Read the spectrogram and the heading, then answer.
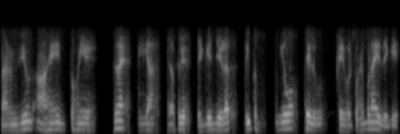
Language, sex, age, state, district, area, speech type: Dogri, male, 18-30, Jammu and Kashmir, Jammu, urban, conversation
